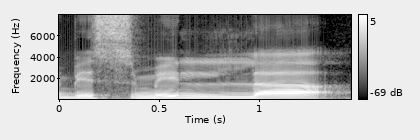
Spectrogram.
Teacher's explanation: لام کو لمبا کریں، بسم اللہ پورا الف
